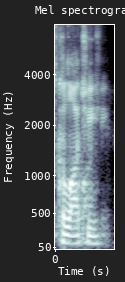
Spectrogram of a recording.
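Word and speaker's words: kolache: You pronouncing that right? I'm sure I'm probably not. Kalach. Kalachi. It's Kalachi. Yeah, bro.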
